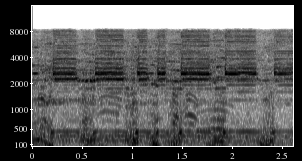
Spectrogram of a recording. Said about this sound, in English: Jordanians responded to the worst terror attacks in their country with defiance and pledges of national unity. They cruised the streets in cars, honking their horns and waving the kingdom's four-color flag.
